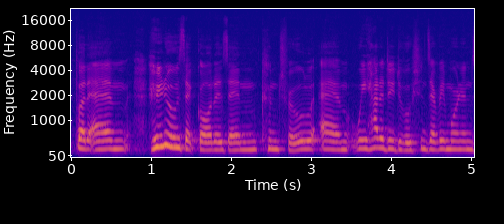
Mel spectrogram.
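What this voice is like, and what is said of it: Slightly hoarse voice. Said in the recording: “my voice is a little bit hoarse because I spent most of my time shouting”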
